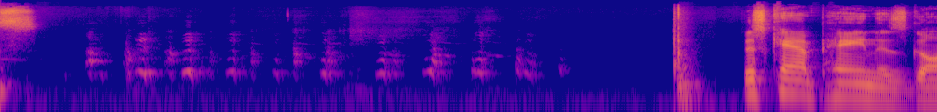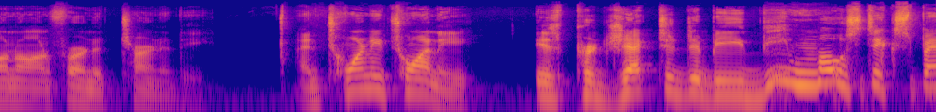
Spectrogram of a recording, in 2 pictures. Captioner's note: laughter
